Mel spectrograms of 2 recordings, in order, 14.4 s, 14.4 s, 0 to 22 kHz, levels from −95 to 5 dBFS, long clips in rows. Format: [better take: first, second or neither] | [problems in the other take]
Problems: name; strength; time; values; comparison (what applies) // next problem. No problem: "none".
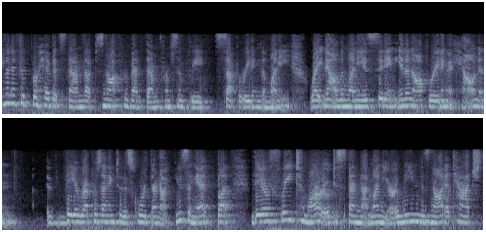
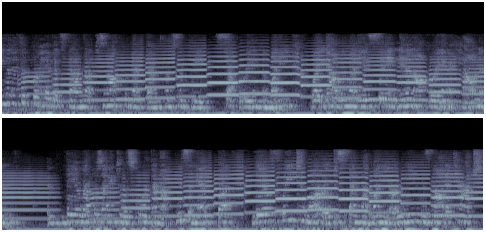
first | background sound (Trumpet); 2 dB above the speech // room echo; dies away in 0.2 s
